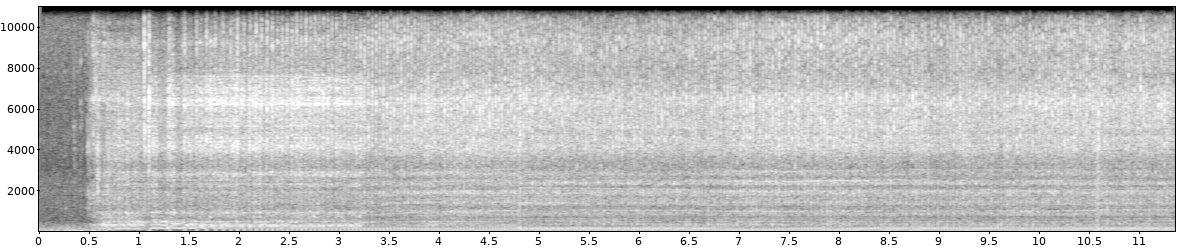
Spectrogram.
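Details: Gravely garden tractor engine after 10 years sitting, fired right up once the carburetor was cleaned and its passages blown through. It catches, then holds a loud, steady high speed without settling, because there is no governor and only the throttle cable sets speed.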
